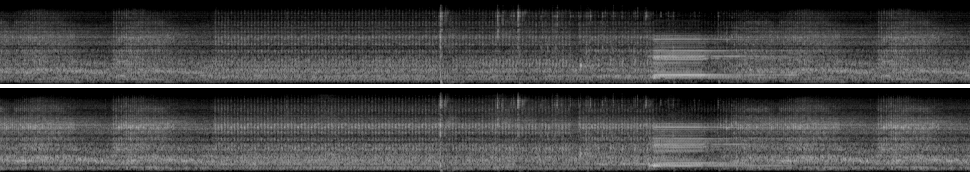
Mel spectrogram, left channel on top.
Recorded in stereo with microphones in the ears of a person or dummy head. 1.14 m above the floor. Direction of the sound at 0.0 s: 40° right (ahead or behind).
